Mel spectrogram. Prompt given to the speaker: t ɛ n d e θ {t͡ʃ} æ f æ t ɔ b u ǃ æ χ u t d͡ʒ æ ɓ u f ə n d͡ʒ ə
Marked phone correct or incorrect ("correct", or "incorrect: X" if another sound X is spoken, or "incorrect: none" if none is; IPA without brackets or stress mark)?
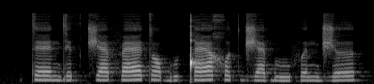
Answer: correct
